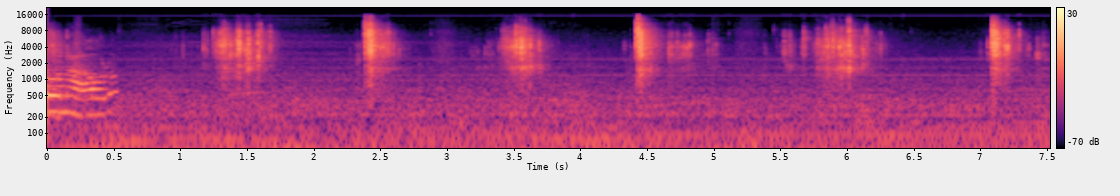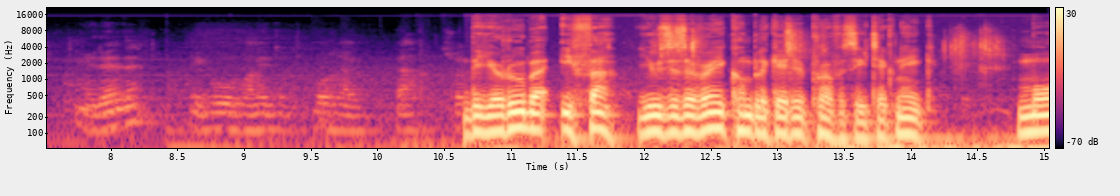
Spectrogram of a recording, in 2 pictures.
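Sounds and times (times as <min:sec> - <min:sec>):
seeds rattled between hands: 0:01.2 - 0:01.7, 0:03.3 - 0:03.8, 0:04.4 - 0:06.3, 0:14.1 - 0:15.0.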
